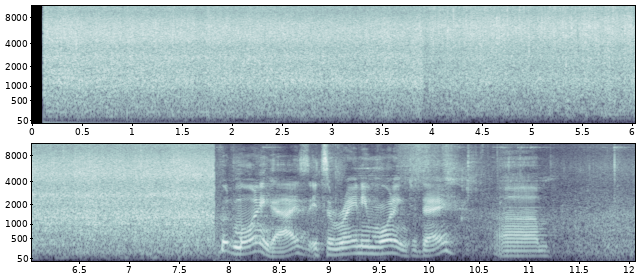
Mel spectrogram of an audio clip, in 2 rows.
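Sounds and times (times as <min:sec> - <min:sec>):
heavy rain on leaves: 0:00.1 - 0:07.9.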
